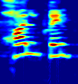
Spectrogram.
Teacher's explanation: خلقن موٹا کر کے پڑھا جائے گا، خا اور قاف کو حروف مستعلیہ میں سے ہیں اس لیے۔ اسی طرح یہاں بھی اخفا کا قاعدہ لگے گا، جیم زبر جا، دال یا زیر دی، جدی، دال دو زیر دن، جدیدن، خلق جدید۔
